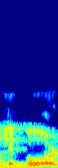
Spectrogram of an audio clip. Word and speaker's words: LIBOR: liver I've heard liver so it's not lib or liver or any other television of that but it is LIBOR okay libor it so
